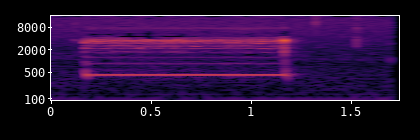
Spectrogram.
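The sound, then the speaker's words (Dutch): A single steady electronic ringback tone, the burr of an outgoing phone call ringing, lasts about a second against a low background hum, then stops. “Maar ik hoor hem eh, overgaan. Hij gaat over.”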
